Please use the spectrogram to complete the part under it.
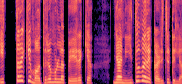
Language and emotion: Malayalam, surprised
